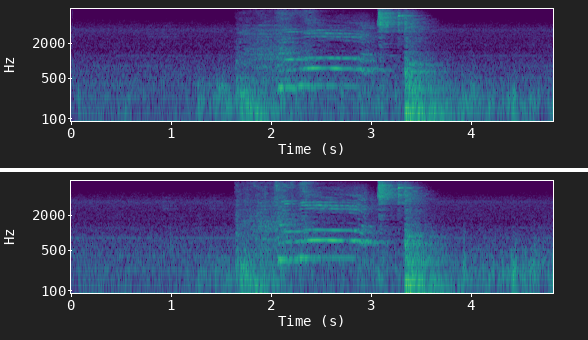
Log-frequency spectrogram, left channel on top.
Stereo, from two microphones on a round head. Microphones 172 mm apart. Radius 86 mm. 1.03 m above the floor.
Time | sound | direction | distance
1.6 | a shout | 80° right | 7 m
3.1 | a gunshot | 5° right (ahead or behind) | 4 m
